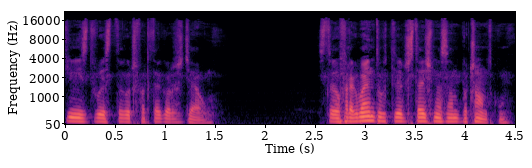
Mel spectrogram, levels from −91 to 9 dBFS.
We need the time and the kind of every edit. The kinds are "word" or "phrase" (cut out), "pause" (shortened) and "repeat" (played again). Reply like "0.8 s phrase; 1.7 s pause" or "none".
none

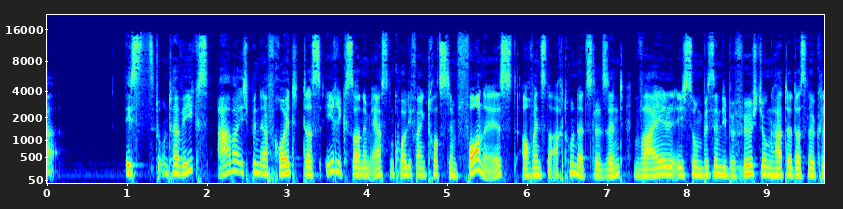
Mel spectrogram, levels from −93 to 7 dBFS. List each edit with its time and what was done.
1.4 s phrase; 7.3 s pause

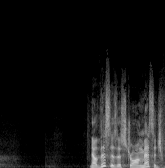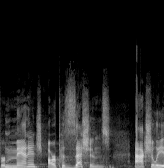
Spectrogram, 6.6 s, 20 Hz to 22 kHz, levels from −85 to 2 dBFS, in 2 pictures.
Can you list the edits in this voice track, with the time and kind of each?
3.4 s phrase

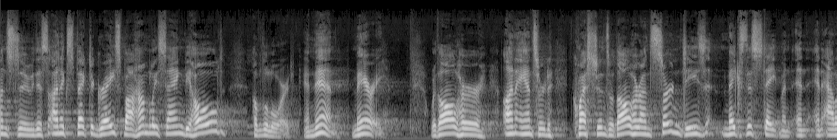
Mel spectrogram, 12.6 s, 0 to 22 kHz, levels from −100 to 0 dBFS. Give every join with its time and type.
3.7 s phrase; 4.5 s pause; 5.2 s pause; 8.5 s pause

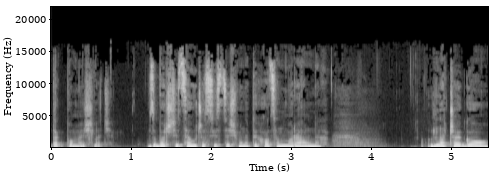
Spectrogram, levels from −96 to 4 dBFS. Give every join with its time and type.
2.5 s word

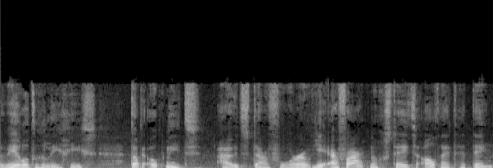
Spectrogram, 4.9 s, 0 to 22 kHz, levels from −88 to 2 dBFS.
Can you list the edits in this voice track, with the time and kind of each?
1.4 s word; 2.1 s pause; 3.1 s word

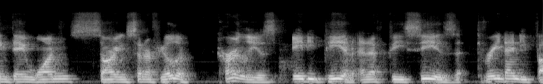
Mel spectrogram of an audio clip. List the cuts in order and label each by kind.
none

